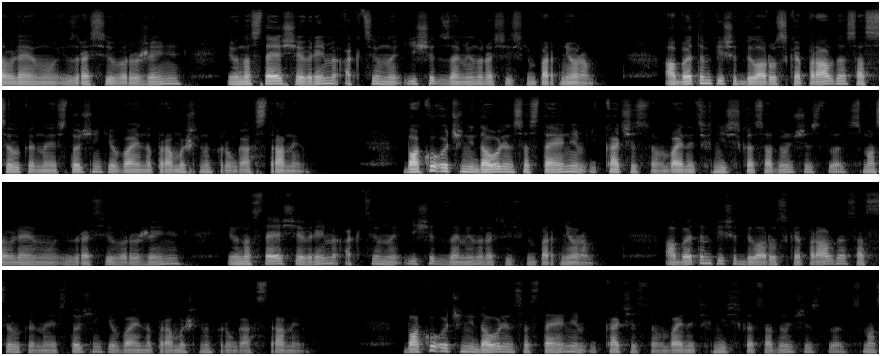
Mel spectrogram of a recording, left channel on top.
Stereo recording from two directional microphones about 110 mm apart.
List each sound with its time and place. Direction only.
0.0 s speech: 30° left (ahead or behind)
12.8 s speech: 25° left (ahead or behind)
